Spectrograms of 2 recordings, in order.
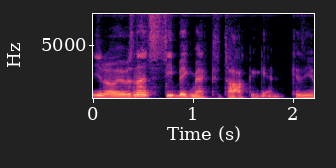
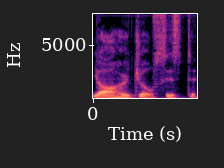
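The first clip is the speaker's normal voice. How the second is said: put-on deep male voice. Explaining how a character talks, doing a Big Mac impression. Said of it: "but he talks like this".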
